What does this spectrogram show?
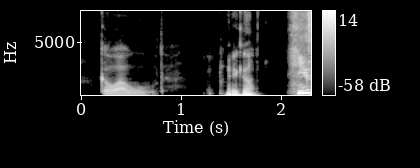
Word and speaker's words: Goa'uld: It's pronounced... Goa'uld.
